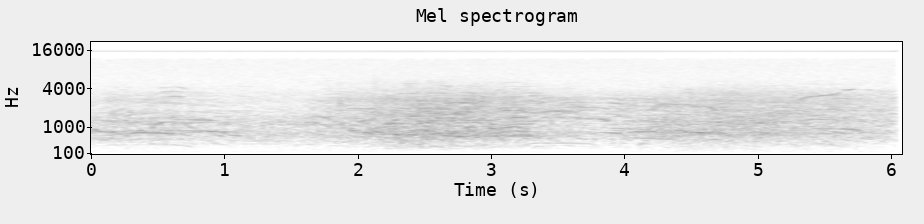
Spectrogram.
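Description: Football crowd at a stadium: a steady hubbub of many voices that swells a little about two seconds in and eases again toward the end.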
